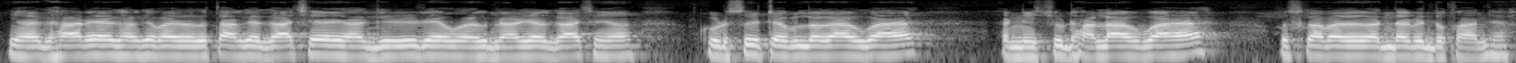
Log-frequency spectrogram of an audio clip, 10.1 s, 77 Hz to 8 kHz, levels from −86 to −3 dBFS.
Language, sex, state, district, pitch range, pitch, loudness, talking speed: Magahi, male, Bihar, Jamui, 130-140 Hz, 135 Hz, -15 LUFS, 155 wpm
